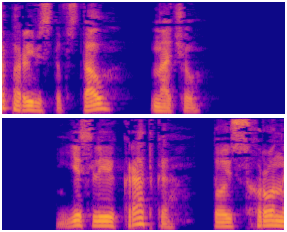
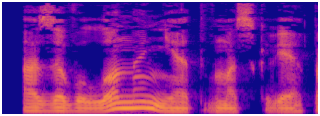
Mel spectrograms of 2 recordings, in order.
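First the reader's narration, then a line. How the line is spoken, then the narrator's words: Drawn out, meaningful. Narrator (Russian): протянул Толик со значением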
